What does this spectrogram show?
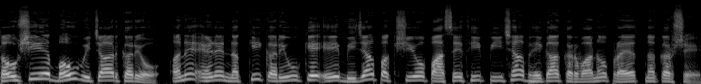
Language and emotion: Gujarati, neutral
